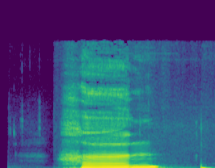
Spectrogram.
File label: chinese pronunciation en eng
